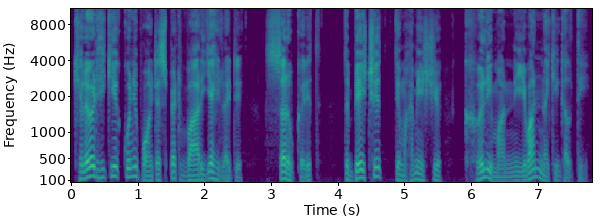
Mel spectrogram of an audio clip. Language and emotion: Kashmiri, neutral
